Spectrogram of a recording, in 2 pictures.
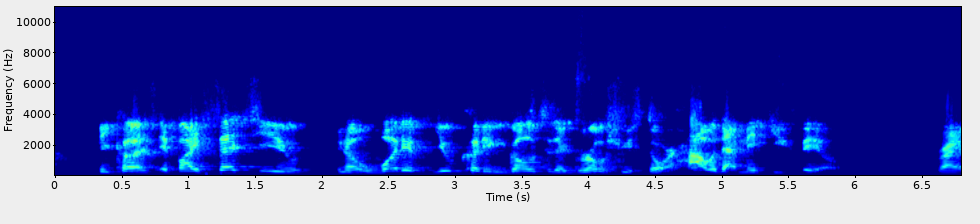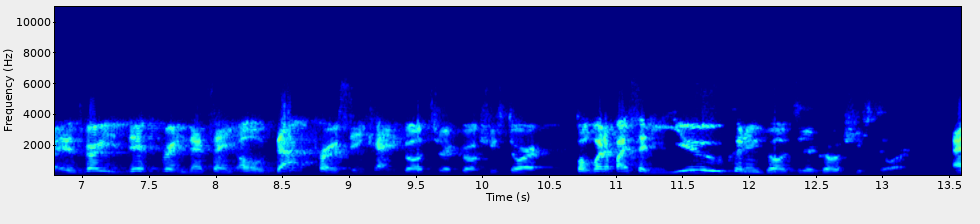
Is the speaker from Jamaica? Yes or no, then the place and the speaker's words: yes; Jamaica; as I really think about, you know, my upbringing, like, I'm Jamaican, and because I'm Jamaican, we just fight for rights.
